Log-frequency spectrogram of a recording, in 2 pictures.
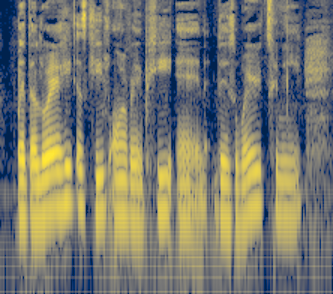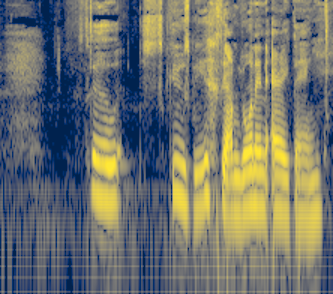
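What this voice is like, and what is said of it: Husky, sleepy voice. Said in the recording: “I sound a little husky, it's because I just woke up”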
